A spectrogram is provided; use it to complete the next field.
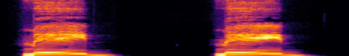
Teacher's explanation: here with your vocal cords you still want voicing and vibration the tongue tip comes up the vocal cords vibrate and you feel vibration here in the throat and at the alveolar Ridge the air builds up and then that's it now the unreleased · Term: unreleased D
